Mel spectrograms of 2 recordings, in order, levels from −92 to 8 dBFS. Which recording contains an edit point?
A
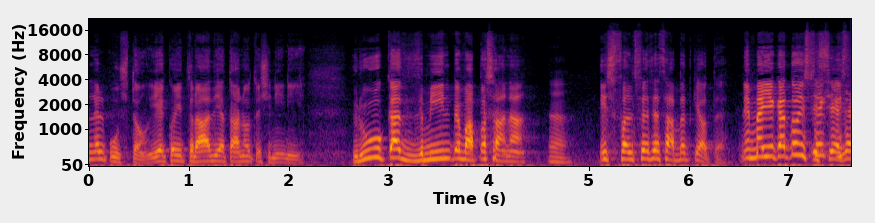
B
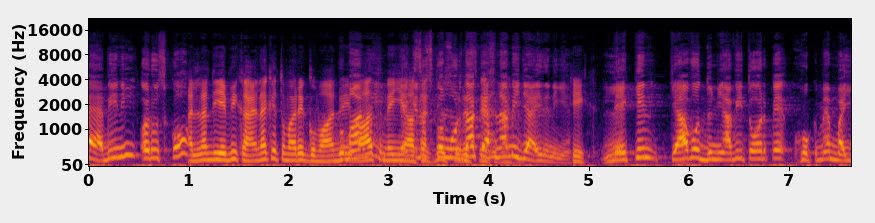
A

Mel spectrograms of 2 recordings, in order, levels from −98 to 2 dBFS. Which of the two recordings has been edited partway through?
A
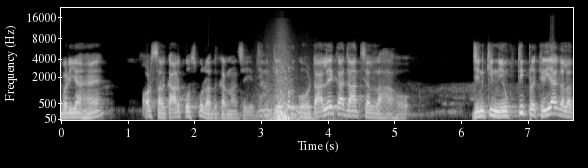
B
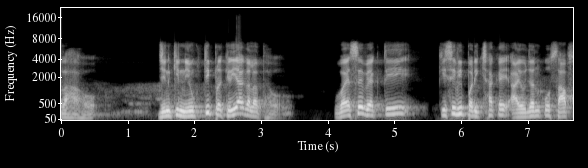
A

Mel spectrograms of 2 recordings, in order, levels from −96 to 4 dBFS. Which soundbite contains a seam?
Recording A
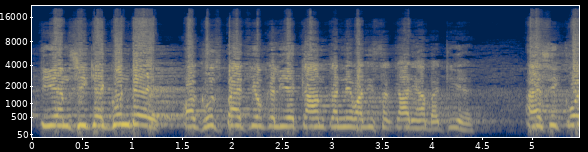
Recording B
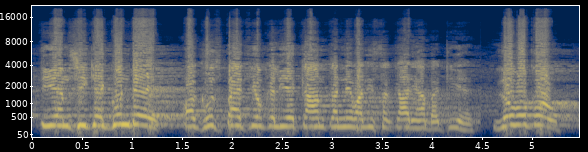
B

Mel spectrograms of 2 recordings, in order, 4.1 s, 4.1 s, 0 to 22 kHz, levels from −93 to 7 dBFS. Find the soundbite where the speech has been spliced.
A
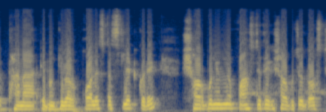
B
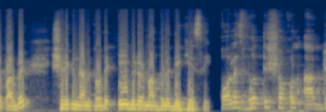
B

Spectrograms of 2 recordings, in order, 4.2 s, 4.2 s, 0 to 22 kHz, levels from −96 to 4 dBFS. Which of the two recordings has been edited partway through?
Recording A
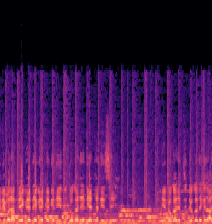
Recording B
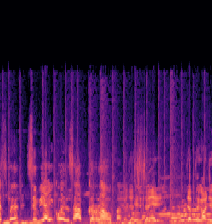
B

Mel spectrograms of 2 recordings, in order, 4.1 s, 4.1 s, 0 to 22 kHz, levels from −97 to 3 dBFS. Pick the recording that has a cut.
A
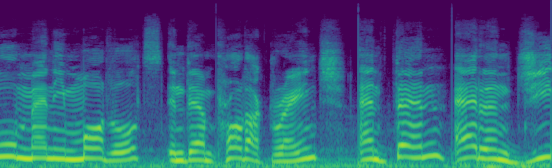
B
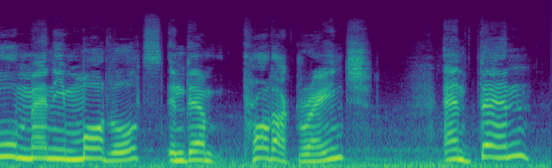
A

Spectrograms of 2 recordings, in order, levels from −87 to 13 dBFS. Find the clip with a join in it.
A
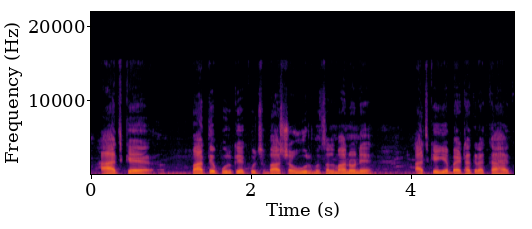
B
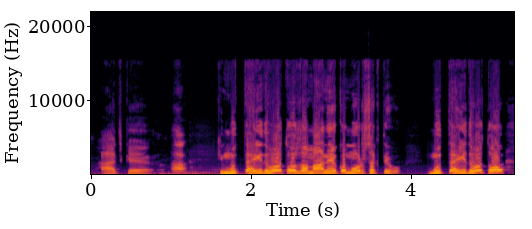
B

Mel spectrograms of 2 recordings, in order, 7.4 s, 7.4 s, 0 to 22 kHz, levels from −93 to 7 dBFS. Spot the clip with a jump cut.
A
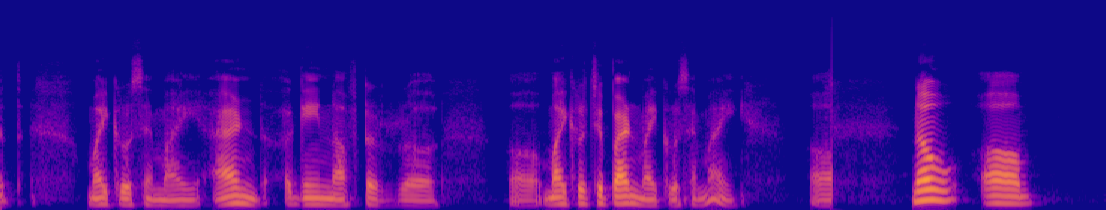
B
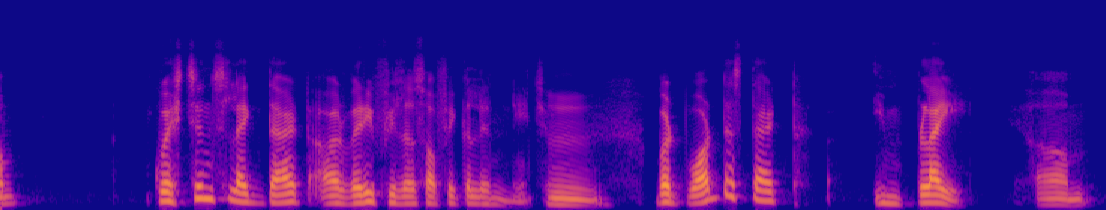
A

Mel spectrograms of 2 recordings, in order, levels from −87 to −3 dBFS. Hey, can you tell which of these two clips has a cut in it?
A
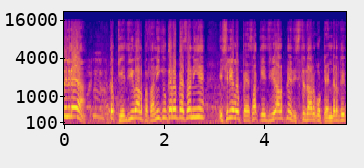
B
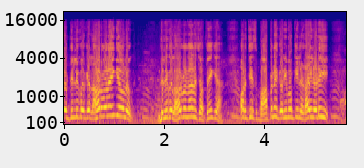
B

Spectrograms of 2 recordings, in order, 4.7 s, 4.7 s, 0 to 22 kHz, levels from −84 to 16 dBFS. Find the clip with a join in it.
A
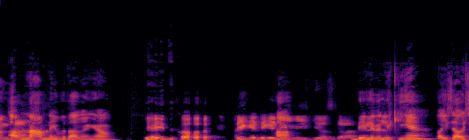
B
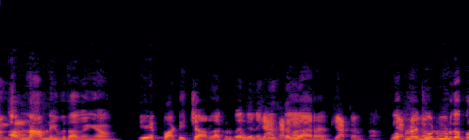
B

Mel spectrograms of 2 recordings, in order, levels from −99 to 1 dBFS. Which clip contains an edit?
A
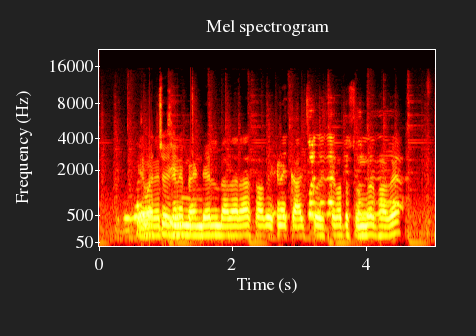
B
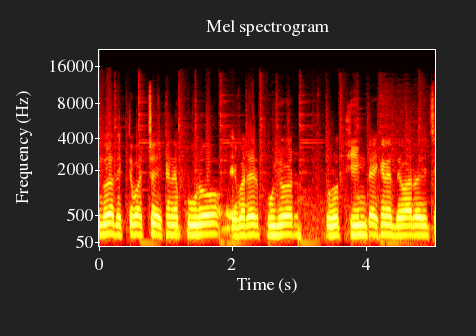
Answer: A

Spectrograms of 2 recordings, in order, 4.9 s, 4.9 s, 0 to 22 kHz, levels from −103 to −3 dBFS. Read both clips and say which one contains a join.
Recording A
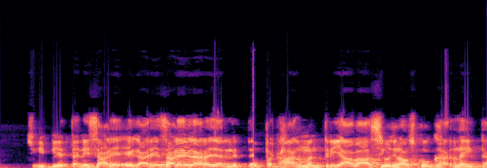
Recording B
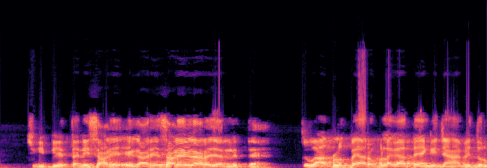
A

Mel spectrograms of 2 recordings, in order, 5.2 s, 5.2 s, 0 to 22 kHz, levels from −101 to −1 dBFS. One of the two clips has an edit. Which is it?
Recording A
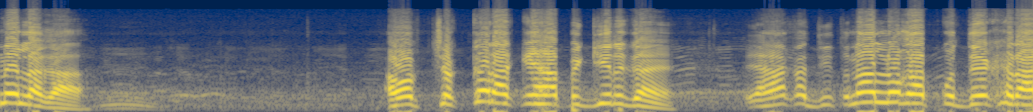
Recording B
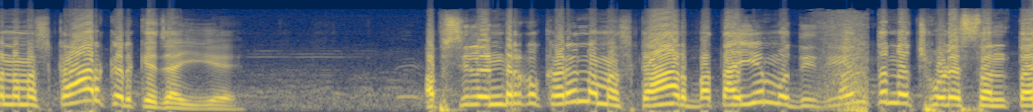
B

